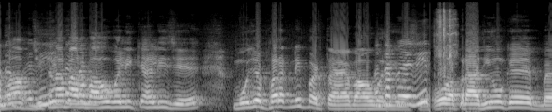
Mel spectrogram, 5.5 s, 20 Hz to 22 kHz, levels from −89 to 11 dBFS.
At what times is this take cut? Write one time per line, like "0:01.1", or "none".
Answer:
0:04.3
